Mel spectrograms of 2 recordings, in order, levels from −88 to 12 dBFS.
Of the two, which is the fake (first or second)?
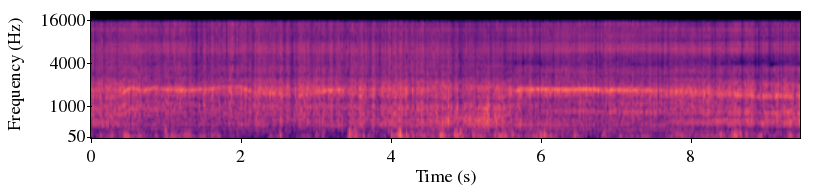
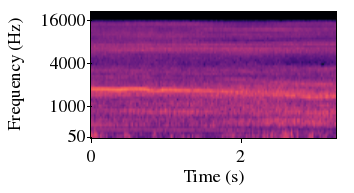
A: first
